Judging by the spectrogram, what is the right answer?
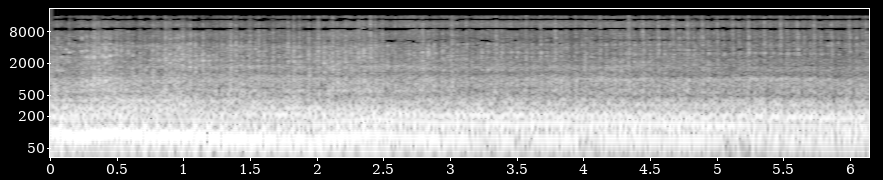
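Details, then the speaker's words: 1967 Ford Thunderbird, 390 FE big-block V8, C6, sitting an estimated 20–30 years, first running: smoking, hard to keep running, low uneven idle hunting and stumbling; carburetor needs adjusting, owner suspects too much ignition timing; rough idle. "She's smoking some stuff off. It's hard to keep it running. It's not happy at idle. I gotta do some carburetor adjusting and figure out what it wants."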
